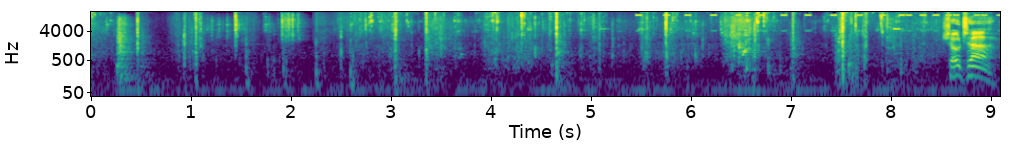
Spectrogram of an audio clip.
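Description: Metal clicks and clanks as a device is fixed to a heavy door.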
